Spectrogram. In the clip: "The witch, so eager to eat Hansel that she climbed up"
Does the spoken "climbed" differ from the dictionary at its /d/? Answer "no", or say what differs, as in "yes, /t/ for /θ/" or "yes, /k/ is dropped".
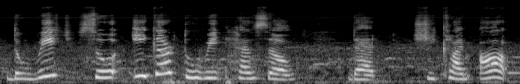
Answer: yes, /d/ is dropped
